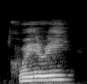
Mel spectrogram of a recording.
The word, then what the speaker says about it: query: that that's a query query does not rhyme with very nor does Fury what is Fury everybody Furious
